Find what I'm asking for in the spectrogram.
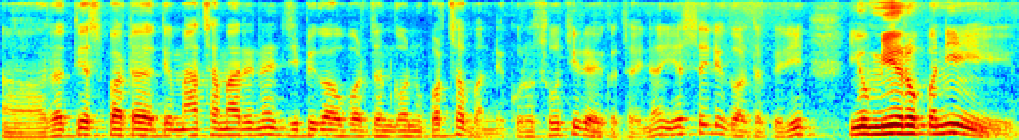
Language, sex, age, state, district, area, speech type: Nepali, male, 30-45, West Bengal, Darjeeling, rural, spontaneous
